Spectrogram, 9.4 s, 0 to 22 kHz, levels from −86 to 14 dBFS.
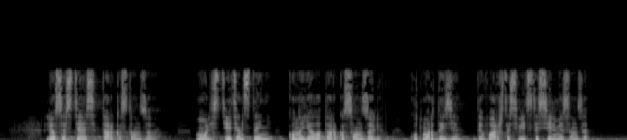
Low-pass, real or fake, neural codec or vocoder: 10.8 kHz; fake; vocoder, 24 kHz, 100 mel bands, Vocos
